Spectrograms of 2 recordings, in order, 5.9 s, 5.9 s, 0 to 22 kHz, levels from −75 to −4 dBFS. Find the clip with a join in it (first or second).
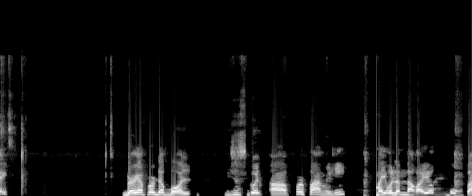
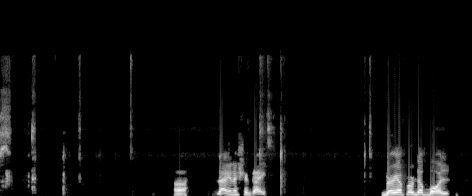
first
